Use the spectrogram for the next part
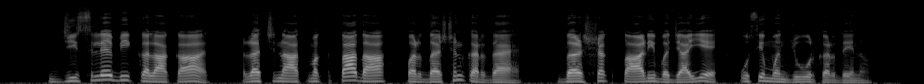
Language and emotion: Dogri, neutral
